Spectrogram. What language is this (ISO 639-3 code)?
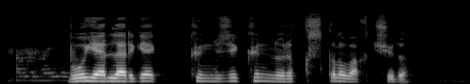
uig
